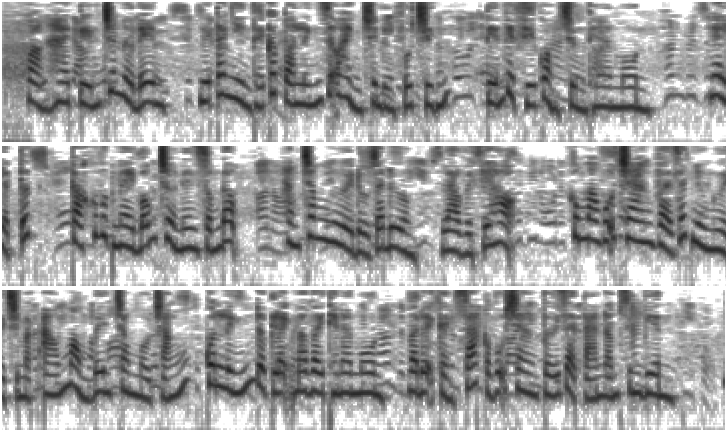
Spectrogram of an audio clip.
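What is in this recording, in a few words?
Vietnamese, General; GoLocalise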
